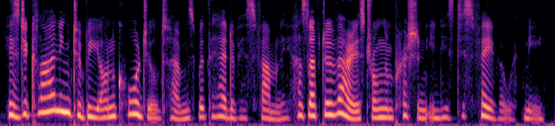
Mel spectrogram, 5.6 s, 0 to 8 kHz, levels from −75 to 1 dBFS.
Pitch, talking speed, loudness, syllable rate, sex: 225 Hz, 260 wpm, -17 LUFS, 6.3 syllables/s, female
